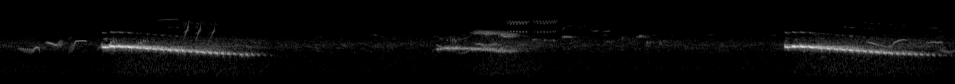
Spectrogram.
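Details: Kingfisher in the wild giving loud downward-sliding whistles that break into a rattling trill. They come roughly every three seconds, with a softer, buzzier phrase in between and a few short chirps. The background is otherwise silent.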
